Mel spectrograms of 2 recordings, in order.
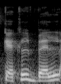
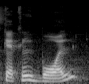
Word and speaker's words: kettlebell: Because 9 out of 10 would pronounce kettlebell as kettleball.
